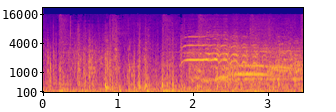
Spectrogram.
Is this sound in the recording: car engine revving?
no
